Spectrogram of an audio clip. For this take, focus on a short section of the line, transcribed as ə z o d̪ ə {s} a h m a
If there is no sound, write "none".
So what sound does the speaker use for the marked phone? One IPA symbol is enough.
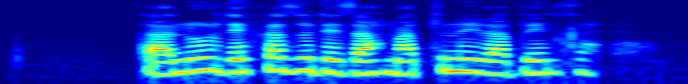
z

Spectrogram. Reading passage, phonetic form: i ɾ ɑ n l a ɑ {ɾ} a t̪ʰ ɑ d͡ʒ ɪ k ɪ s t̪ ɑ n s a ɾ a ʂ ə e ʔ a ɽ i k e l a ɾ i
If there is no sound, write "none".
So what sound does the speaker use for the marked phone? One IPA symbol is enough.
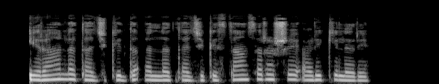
l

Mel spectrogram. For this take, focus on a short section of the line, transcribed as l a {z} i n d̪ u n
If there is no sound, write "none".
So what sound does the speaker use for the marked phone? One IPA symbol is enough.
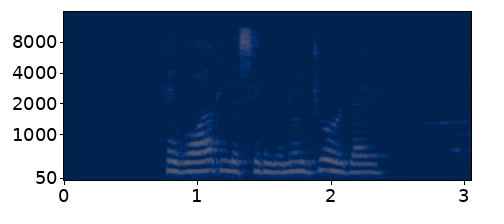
s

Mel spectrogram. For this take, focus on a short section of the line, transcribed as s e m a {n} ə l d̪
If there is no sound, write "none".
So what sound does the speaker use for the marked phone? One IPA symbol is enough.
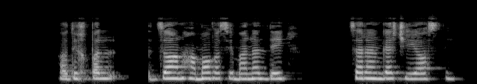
n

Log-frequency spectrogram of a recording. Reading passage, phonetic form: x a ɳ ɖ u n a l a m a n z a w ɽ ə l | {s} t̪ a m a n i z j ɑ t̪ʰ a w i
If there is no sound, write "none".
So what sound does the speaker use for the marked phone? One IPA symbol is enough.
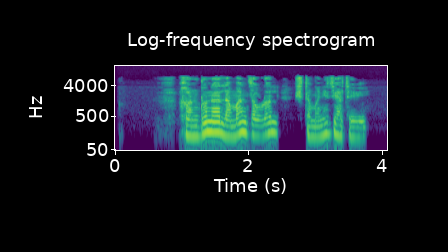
ʃ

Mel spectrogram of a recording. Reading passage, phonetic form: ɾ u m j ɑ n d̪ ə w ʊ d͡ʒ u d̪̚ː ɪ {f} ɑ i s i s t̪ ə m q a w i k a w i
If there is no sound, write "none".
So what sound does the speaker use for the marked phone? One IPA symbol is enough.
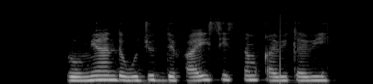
f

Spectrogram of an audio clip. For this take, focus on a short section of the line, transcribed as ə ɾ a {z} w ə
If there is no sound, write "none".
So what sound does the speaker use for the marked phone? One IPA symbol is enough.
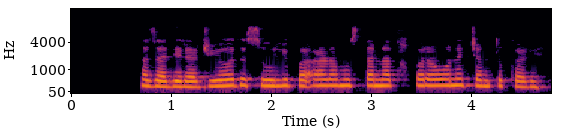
none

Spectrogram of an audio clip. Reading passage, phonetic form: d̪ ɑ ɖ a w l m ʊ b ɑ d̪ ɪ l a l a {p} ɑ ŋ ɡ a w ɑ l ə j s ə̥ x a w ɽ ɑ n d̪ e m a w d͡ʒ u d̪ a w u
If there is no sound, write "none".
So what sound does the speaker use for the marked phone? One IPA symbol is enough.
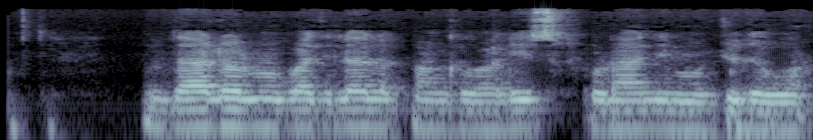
p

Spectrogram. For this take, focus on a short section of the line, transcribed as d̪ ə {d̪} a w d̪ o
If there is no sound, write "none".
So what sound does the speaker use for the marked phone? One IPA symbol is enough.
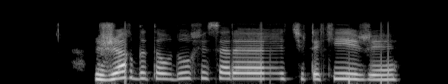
t̪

